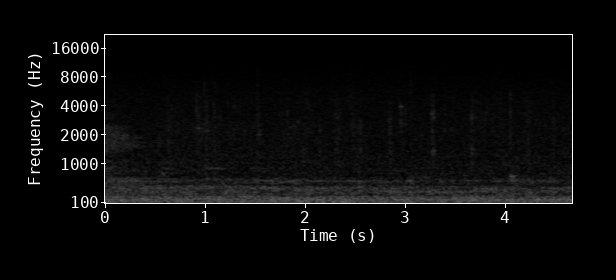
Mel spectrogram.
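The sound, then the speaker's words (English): Soft, irregular crunching of someone chewing a crunchy Greek sandwich with feta, pepperoncini, tomato and cucumber, faint clicks and crackles scattered over a steady low background hum, with no one speaking. “Just get the crunch from them.”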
